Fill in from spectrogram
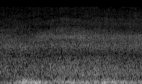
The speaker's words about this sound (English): And bye-bye from the waves. By the beach.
